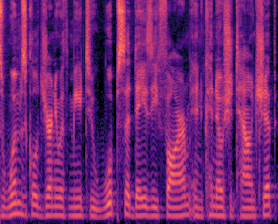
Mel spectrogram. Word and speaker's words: Whoopsa: whoopsy daisy, you know, but it's not quite whoopsie. I suppose you could spell it any number of ways based on the uh folk exclamation, but uh the way it is spelled officially and the name of this farm is Whoopsa, wh osa daisy farm.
